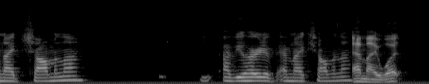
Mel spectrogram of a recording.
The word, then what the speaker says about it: Shyamalan: Yeah, Shyamalan. Like shaman. Like, no, Shyamalan. Shy. AM.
